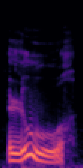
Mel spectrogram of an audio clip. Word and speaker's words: lourd: Lourd. Final D not pronounced.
